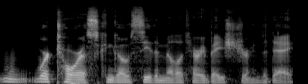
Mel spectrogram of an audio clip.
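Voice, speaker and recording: In a very clean recording with a silent background, a man with a fairly low pitch speaks with fairly even intonation. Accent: Maritime Canadian. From Canada, Halifax, Nova Scotia. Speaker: podcast host. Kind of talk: casual true crime discussion.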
